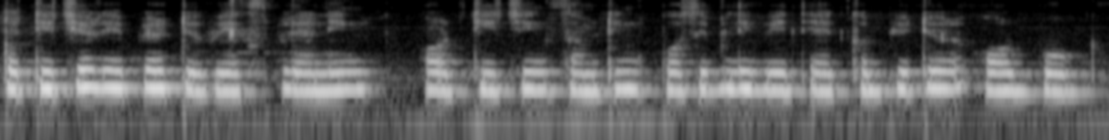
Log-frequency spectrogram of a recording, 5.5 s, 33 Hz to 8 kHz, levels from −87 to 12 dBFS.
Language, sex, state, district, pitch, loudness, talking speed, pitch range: English, female, Arunachal Pradesh, Lower Dibang Valley, 235 Hz, -16 LUFS, 150 wpm, 225-245 Hz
